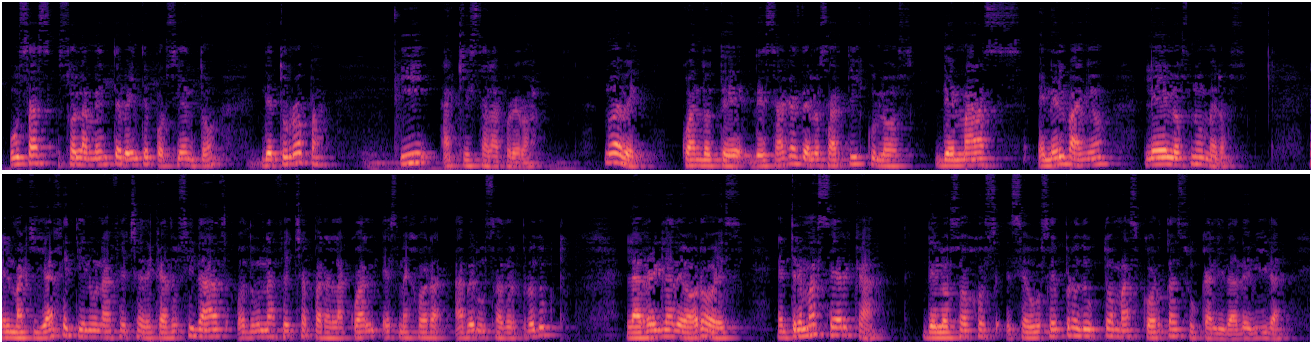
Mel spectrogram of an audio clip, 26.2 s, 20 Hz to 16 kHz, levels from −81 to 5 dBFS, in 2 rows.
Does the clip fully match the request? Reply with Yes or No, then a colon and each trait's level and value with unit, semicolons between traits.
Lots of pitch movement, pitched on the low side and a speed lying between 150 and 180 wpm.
No: average, 3.8 semitones; low, 130 Hz; average, 155 wpm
